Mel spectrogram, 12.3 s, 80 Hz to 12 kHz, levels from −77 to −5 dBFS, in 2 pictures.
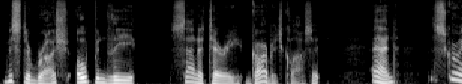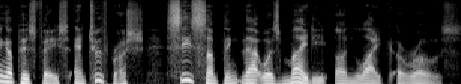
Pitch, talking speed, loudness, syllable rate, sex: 130 Hz, 110 wpm, -19 LUFS, 3.9 syllables/s, male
